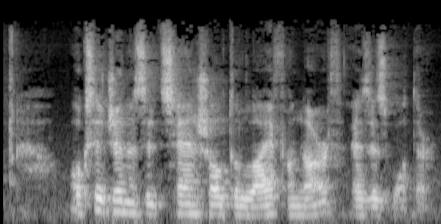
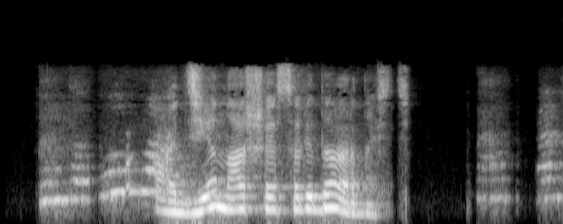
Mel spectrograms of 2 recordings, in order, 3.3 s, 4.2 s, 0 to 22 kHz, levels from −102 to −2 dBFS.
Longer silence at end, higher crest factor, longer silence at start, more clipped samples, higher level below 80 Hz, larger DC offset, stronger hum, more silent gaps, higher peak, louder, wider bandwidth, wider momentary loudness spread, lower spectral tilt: about the same, 0.05 s vs 0 s; about the same, 18 dB vs 14 dB; second, 0.05 s vs 0.3 s; neither; about the same, -54 dBFS vs -50 dBFS; neither; neither; neither; about the same, -2 dBFS vs -2 dBFS; second, -18 LUFS vs -15 LUFS; first, 16 kHz vs 8 kHz; second, 12 LU vs 21 LU; second, -2.5 dB/octave vs -6 dB/octave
